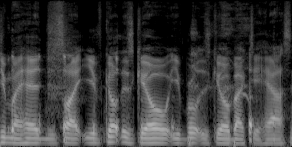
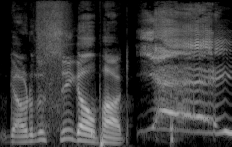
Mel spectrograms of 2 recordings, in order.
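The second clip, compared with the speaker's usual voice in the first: mock excitement; 10 semitones higher, much slower than usual. Mock family outing to seagull park.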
